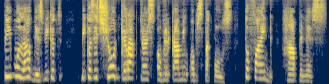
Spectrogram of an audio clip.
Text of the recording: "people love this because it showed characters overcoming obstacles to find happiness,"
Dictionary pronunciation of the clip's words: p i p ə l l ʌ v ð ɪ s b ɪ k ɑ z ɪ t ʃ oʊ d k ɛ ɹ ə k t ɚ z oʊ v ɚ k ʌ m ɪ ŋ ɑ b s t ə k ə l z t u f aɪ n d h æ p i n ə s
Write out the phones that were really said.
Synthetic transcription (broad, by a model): p i p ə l l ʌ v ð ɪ s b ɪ k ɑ s ɪ t ʃ oʊ d k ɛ ɹ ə k t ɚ s oʊ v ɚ k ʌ m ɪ ŋ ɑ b s t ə k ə l s t u f aɪ n d h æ p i n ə s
